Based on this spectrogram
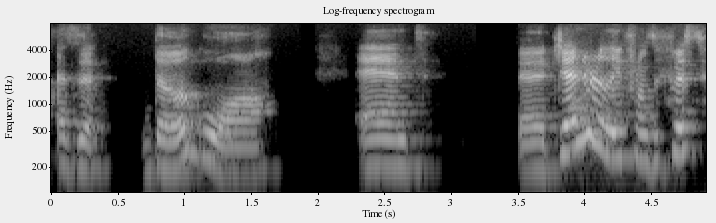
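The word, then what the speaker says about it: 德国: Germany pronounced as a De Guo.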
